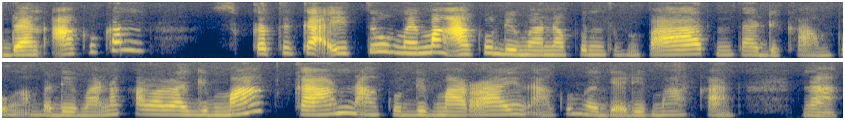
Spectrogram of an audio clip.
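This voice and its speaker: Brief: young Indonesian woman, emotional storyteller, slightly high voice, dry close sound. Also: gravelly, no room sound, dull audio. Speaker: domestic worker. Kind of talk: storytelling vlog.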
